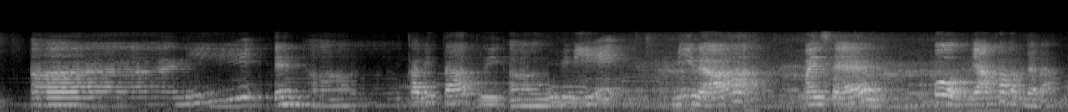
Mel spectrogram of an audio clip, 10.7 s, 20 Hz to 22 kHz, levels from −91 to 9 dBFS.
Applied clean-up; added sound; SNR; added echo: neural separator model SepFormer DNS4.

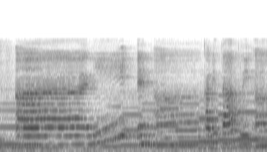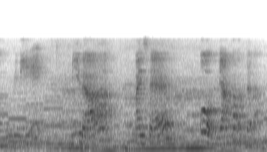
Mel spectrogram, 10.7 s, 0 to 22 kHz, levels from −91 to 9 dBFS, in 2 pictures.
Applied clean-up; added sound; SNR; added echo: none; Wind instrument, woodwind instrument; 11 dB; reverberation time 0.9 s.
